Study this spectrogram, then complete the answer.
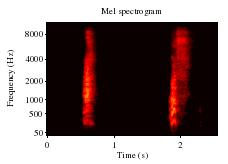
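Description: Two short, sharp barks from a small dog named Lily, close by and separated by a pause of just over a second, with silence around them.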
